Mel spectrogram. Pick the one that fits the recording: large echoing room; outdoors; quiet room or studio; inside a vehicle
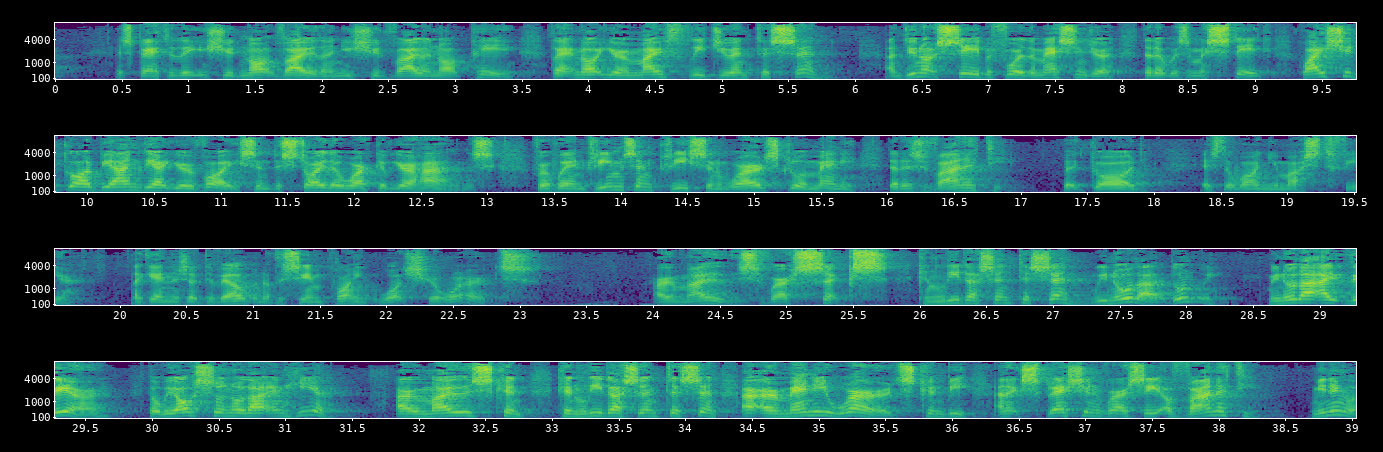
large echoing room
